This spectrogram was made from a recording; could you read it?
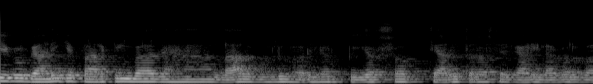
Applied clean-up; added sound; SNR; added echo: none; none; none; reverberation time 0.8 s.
